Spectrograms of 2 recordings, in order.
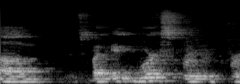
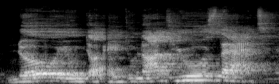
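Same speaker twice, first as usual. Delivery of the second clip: slow, louder mock British accent, pitched up; hammed-up bad British impression of Grant; terrible British accent; 6 semitones higher, 7 dB louder, slower than usual. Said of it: "I do a terrible accent".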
